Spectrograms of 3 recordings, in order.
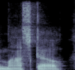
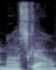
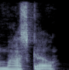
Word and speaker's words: Moscow: That's how it's pronounced, by the way, Moscow. Rhymes with Costco. Not Moscow, Moscow.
